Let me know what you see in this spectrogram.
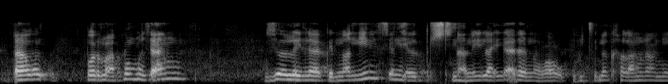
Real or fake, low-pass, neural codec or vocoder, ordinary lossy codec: fake; 7.2 kHz; codec, 24 kHz, 1.5 kbps, HILCodec; none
